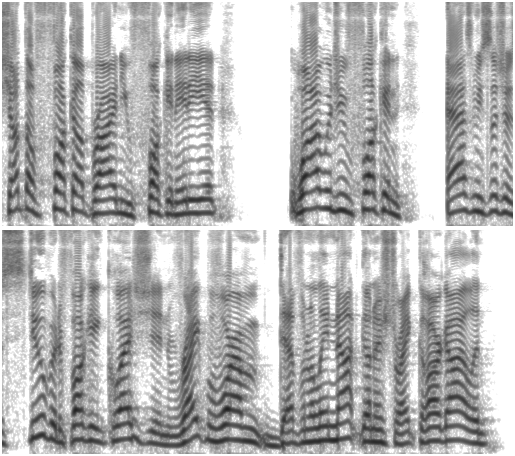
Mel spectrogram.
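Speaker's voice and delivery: acted, mock-furious, angry ranting outburst. Retelling a man's reaction to a journalist's question, imitating an angry rant. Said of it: "And he got so mad".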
